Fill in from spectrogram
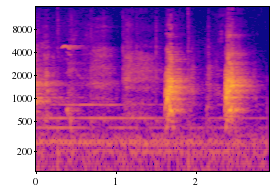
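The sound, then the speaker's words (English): A dog barks twice, a second or so apart, sharp, over a steady low background hum with no one talking. “Dog! Good boy.”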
